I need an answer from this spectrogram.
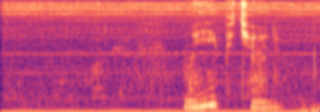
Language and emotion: Russian, sad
